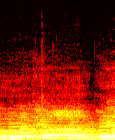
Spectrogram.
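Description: Church choir singing, holding long chords that change every half second or so.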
